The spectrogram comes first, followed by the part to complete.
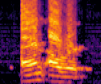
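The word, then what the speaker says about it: hour: ओ यू आर है, वो हावर नहीं बोलते, उसको आवर बोलते हैं। ठीक है, यहाँ पे एच जो है वो साइलेंट है, एच क्या है आपका, साइलेंट है, तो यहाँ पे एच साइलेंट है, जिसकी वजह से इसको हम आवर बोलते हैं, ए ई आई ओ यू आई ओ।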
